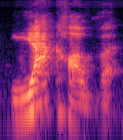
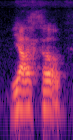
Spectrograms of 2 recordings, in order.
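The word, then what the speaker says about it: Yaakov (יעקב): The name James in Hebrew is pronounced Yaakov. – Yaakov. – Oh, Yaakov.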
